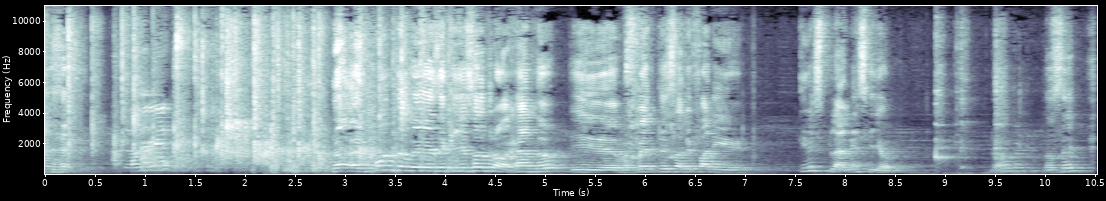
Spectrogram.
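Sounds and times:
laughter: 0.0s - 0.7s
small group clapping hands: 0.0s - 4.3s
speech: 2.9s - 8.6s, 9.5s - 10.5s.

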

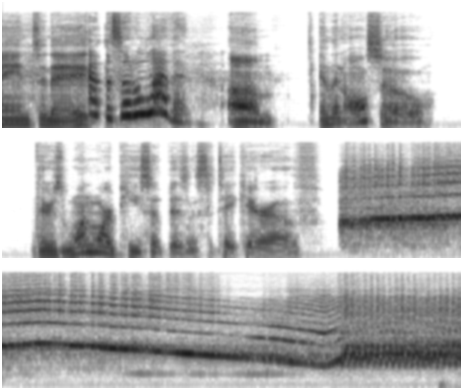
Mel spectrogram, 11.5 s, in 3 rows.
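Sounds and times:
speech: 0.0s - 6.8s
siren alarm: 6.6s - 11.4s.

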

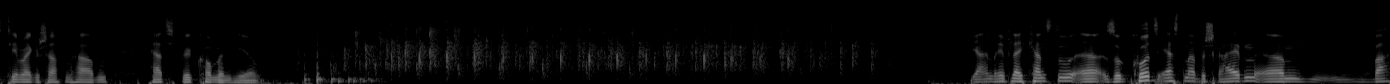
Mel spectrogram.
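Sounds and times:
speech: 0.1s - 3.3s, 9.7s - 13.8s
audience applause: 3.0s - 9.0s.

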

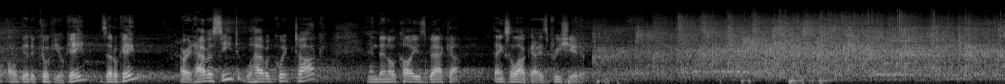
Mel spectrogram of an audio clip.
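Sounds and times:
speech: 0.1s - 6.3s
audience applause: 5.9s - 10.0s.

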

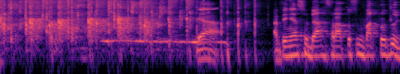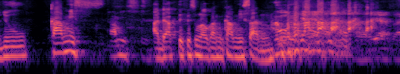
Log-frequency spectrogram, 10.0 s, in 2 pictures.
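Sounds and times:
hand clapping: 0.0s - 3.4s
speech: 2.4s - 2.8s, 3.4s - 10.0s
laughter: 8.4s - 9.9s.

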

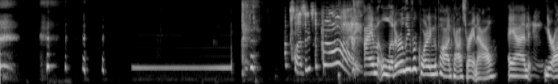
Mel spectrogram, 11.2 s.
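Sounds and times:
telephone dial tone while calling: 2.6s - 4.6s
speech: 6.0s - 11.1s.

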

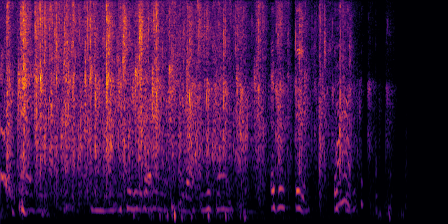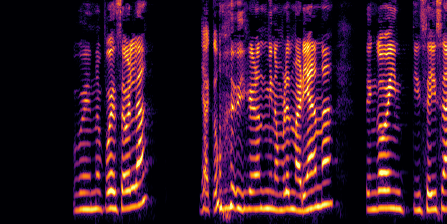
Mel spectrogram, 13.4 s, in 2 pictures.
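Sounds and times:
laughter: 0.0s - 3.4s
audience applause: 0.0s - 6.0s
speech: 4.1s - 5.4s, 7.8s - 9.0s, 9.7s - 13.4s.

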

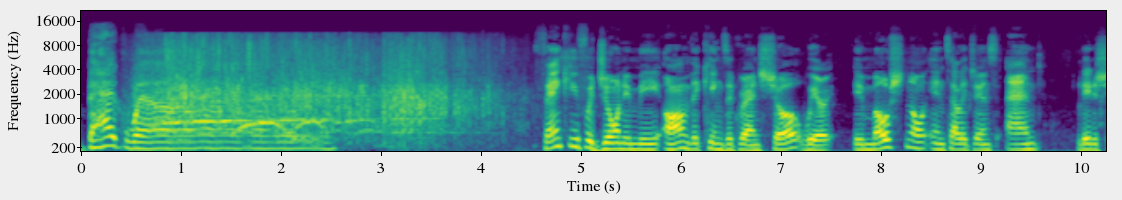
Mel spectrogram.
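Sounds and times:
speech: 0.1s - 2.1s, 4.6s - 10.2s
show audience applause welcoming a guest: 0.2s - 4.6s.

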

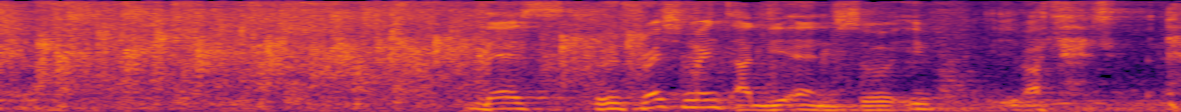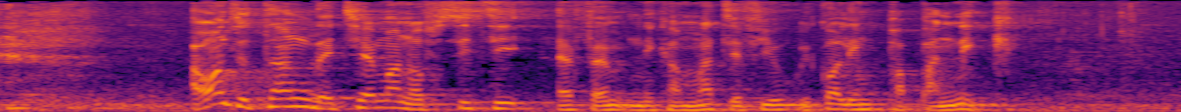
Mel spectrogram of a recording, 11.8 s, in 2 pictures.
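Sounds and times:
audience clapping: 0.0s - 3.7s
speech: 2.4s - 6.0s, 6.9s - 11.1s.

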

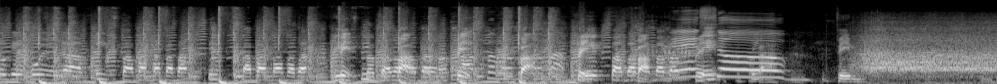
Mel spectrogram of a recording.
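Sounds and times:
speech: 0.0s - 9.0s
audience applause: 8.4s - 9.9s.

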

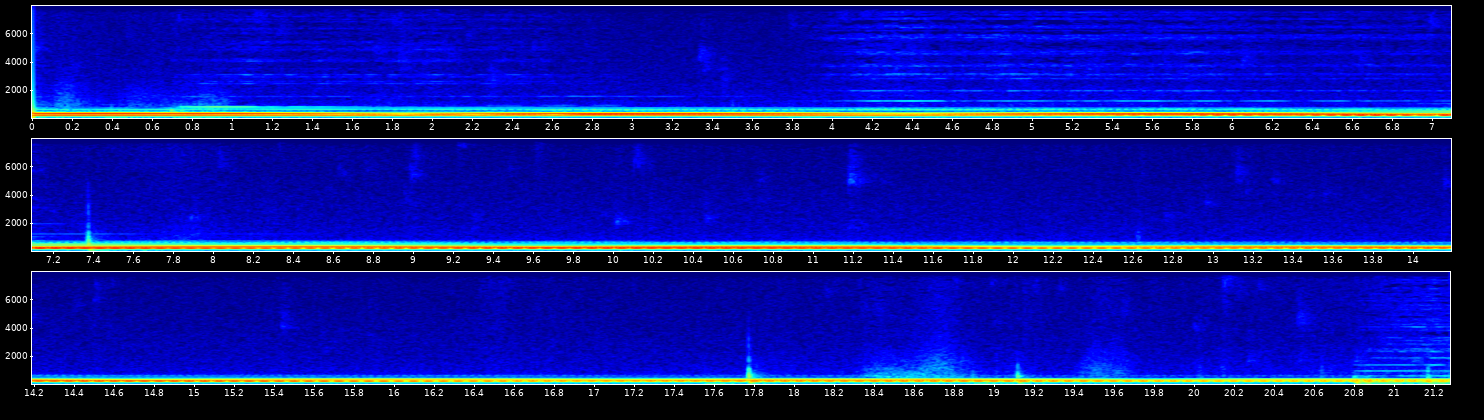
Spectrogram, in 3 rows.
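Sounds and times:
16 C bowl, F bowls and Rose Quartz singing bowls ringing: 0.0s - 21.2s.

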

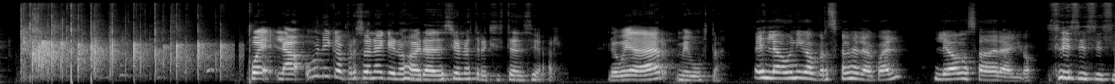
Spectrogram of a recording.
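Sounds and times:
applause: 0.0s - 2.4s
speech: 2.5s - 11.1s.

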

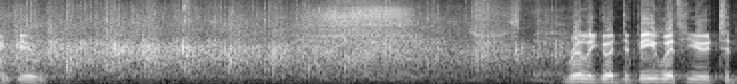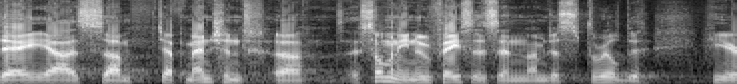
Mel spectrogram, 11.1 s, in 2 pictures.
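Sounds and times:
crowd applauding: 0.0s - 5.0s
speech: 0.1s - 0.4s, 4.2s - 11.0s.

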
